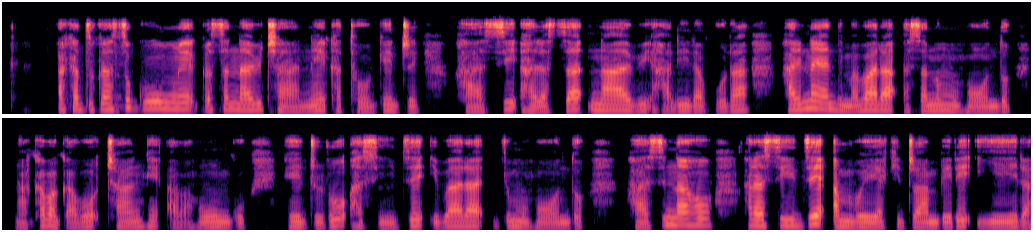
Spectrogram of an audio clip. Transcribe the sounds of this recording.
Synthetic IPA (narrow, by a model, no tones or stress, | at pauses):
akazukasuɡumŋe̞ɡ̥asanaːβit͡ʃaːne̞kʰatʰo̞ːɡe̞d͡ʒe̞haːsihaɾasanaːβiha̰ɾiɾaβuɾahaɾinajaːndimaβaɾaʔasanumuɦo̞ːndo̞n̥akaβaɡaβo̞t͡ʃaːŋ̥ɦe̞ʔa̰βa̰ɦuːŋɡuhe̞ːd͡ʒuɾuhasize̞ʔiβaɾaɾɟumuɦo̞ːndo̞haːsinaɦo̞haɾasize̞ʔamaβojojakʰid͡ʒaːmbe̞ɾe̞jeːɾa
